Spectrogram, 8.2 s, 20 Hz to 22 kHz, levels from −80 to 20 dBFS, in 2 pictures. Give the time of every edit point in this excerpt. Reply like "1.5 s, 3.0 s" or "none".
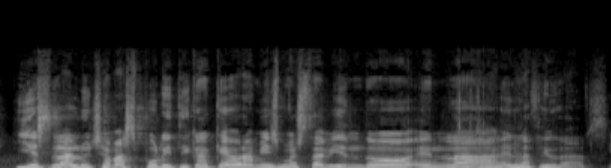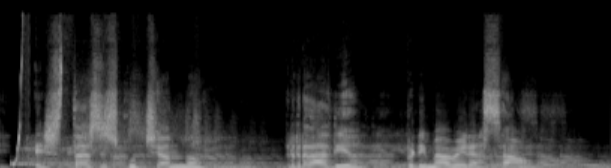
3.9 s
